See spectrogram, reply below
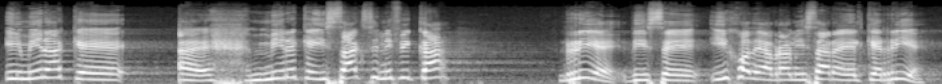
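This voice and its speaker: A woman's voice: sits high, a little slow, pushed and bright, big-room sound. A woman preaching an earnest, emphatic sermon and reading scripture in a church.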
